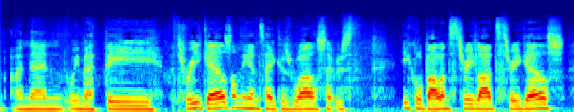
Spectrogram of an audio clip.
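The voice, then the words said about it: Scouse (Liverpool) accent. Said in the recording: “my Scouse accent”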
